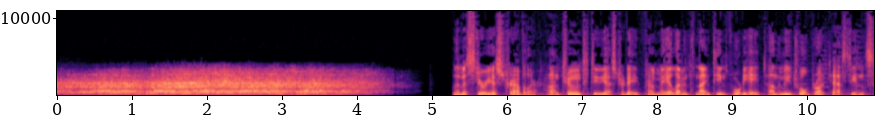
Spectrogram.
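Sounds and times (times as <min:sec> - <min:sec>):
train whistle multi-tone blast: 0:00.0 - 0:04.6
speech: 0:05.3 - 0:10.8.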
